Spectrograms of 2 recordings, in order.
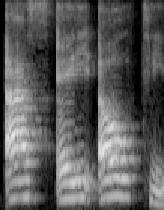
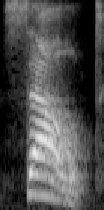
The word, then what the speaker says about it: salt: 이렇게 끊어서 L 발음해 주셔야 돼요. 자, 그러면 A가 무슨 발음이지? 에 발음이기 때문에 어떤 사람들이 SALT 이렇게 읽겠는데 여러분 항상 선생님이 하던 말이 있죠? AL이 붙어 있으면 어떤 발음 나요? Earl. 자, 그 상태로 갑니다.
